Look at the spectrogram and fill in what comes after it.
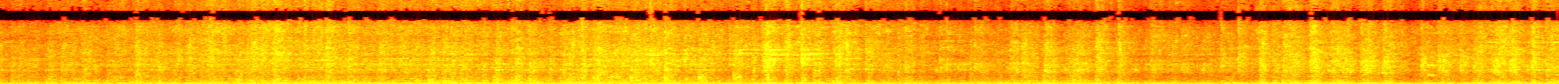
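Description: Freight train cars rolling past, coil steel cars then gondolas: a steady rumble of steel wheels on rail with rapid clicking over the rail joints.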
